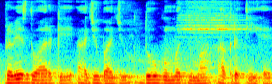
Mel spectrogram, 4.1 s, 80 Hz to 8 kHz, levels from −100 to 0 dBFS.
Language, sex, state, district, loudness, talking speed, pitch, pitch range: Hindi, male, Maharashtra, Gondia, -16 LUFS, 130 wpm, 115 Hz, 110-125 Hz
